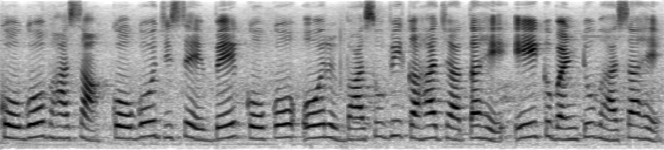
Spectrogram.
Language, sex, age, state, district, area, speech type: Hindi, female, 18-30, Madhya Pradesh, Harda, urban, read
